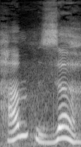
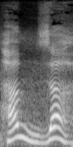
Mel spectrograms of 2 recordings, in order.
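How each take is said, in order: No difference in how they are said.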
